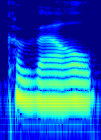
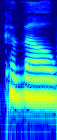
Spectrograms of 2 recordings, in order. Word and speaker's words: Cavell: Cavell? Cavell? I looked up the pronunciation in a d- couple different spots and I heard different things, but I'm going to go with Cavell just because it, it's I'm probably going to default to that either way.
